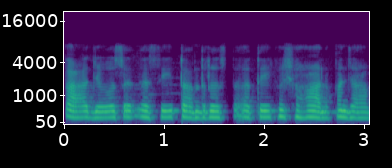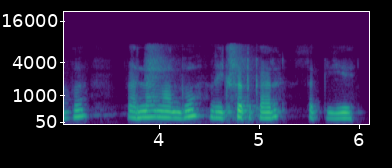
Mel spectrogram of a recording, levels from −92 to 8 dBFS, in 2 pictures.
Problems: constant background noise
